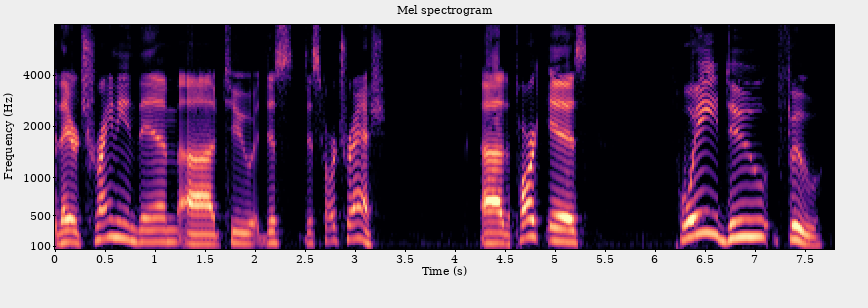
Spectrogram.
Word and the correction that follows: Puy du Fou: I'm sure I completely butchered that. – Puy du Fou. – Puy du Fou. There you go. That's a better accent.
